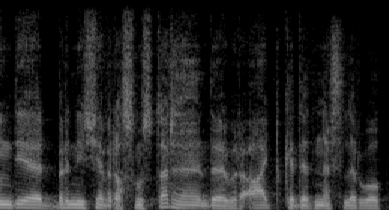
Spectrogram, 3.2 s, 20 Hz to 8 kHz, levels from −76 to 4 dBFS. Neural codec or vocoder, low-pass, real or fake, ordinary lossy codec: codec, 16 kHz, 0.5 kbps, X-Codec, WavLM features, trained on Multilingual LibriSpeech; none; fake; none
